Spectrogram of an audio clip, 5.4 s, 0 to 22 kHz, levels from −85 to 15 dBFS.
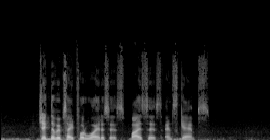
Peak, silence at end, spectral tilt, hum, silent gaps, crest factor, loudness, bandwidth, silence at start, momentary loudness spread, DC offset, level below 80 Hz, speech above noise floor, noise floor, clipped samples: -2 dBFS; 1.25 s; -5.5 dB/octave; none; none; 18 dB; -18 LUFS; 14 kHz; 0.05 s; 16 LU; under 0.1%; -52 dBFS; 44 dB; -62 dBFS; under 0.1%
